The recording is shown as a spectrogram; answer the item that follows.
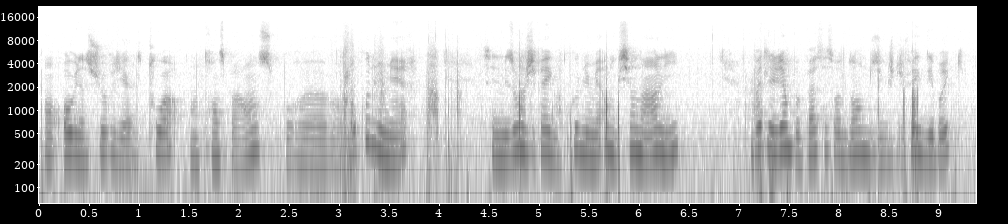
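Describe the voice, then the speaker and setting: A woman's voice: high-pitched, fast talker. A young female speaker with braces slightly impeding her articulation, casually and hesitantly presenting a game in a homemade video. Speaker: amateur video creator. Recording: noisy homemade recording with clicks.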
